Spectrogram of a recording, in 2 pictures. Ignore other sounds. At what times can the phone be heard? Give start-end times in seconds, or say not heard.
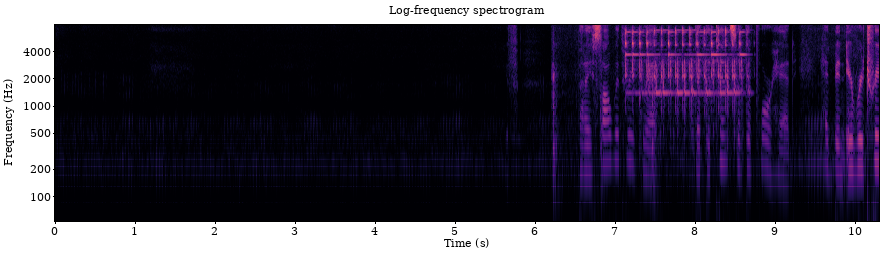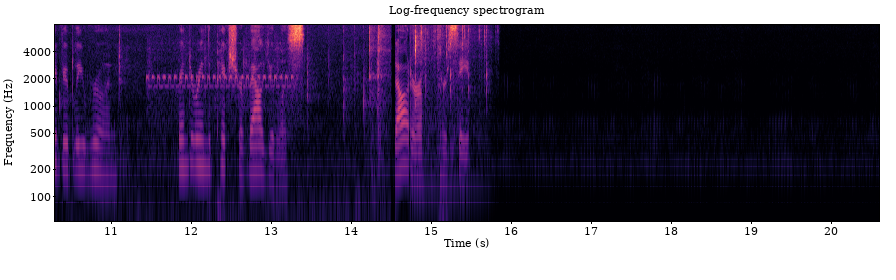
6.2-8.8, 11.4-13.4.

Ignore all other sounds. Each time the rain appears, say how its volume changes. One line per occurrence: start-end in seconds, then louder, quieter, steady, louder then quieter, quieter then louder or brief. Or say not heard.
not heard.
